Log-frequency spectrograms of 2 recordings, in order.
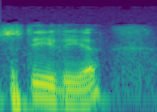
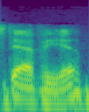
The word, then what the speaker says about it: stevia: And those 3 are stevia, which most people pronounce incorrectly. They think that it's called stevia, but it's stevia.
